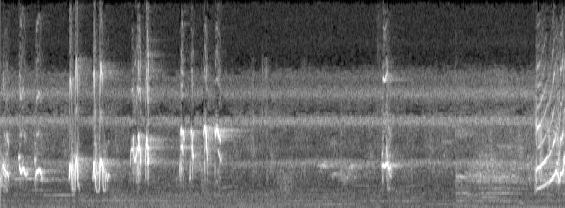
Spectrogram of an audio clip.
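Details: Young Yorkshire canary learning ngriwik sounds as a lure song for other canaries; clusters of short sharp chirps early, a quiet hissy stretch, a single chirp, then a closing rising twitter.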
